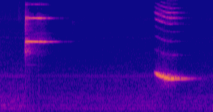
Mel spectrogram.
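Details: Pet African grey parrot, male, indoors at home in Texas, impatiently begging while waiting for breakfast: a sharp, high whistled note, then after a pause a second loud whistle that slides downward, over a faint steady hum.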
